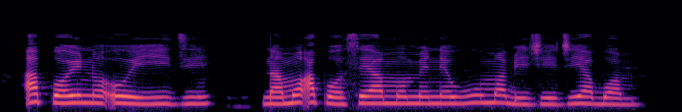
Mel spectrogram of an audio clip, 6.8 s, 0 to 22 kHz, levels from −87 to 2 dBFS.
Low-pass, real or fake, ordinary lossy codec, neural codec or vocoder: 7.2 kHz; real; AAC, 48 kbps; none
